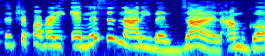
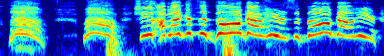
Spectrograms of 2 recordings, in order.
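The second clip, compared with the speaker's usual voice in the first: high, loud panicked calling for mom; frantic yell; 14 semitones higher, 8 dB louder than usual. Retold or imitated. Locked out, yelling for her mom to open the door, panicked. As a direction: scream for her to hurry up.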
